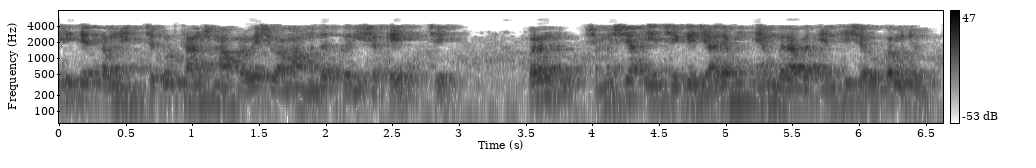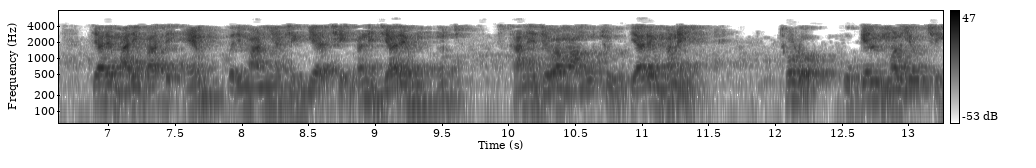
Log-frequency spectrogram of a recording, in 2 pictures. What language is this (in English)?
Gujarati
